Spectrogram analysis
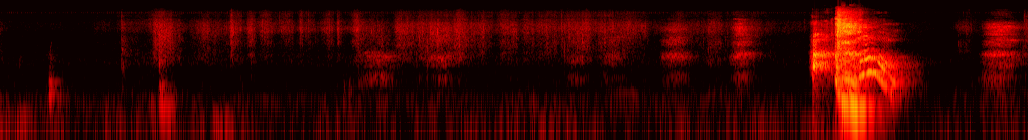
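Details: A female's messy, uncontrollable sneeze: a few quiet breaths and sniffs, then one loud, wet sneeze with a sharp burst and a trailing voiced release.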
